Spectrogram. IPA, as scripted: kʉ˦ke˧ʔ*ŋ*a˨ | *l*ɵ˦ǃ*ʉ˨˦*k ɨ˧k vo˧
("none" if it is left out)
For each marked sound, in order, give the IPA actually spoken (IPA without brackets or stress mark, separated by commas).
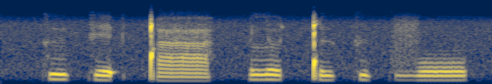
ǃ, l, ʉ˨˦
